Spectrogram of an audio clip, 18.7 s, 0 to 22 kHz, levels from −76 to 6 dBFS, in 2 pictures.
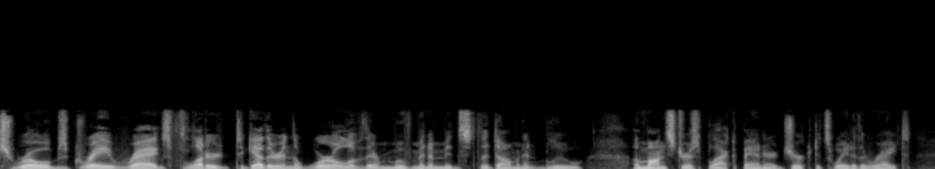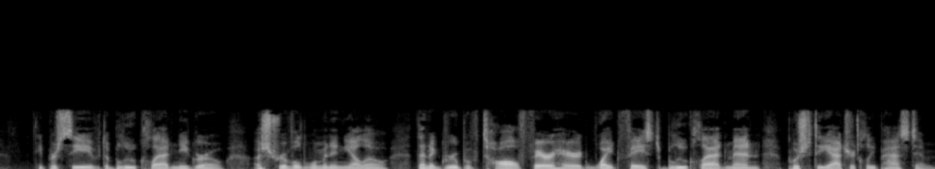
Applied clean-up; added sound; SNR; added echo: none; none; none; none.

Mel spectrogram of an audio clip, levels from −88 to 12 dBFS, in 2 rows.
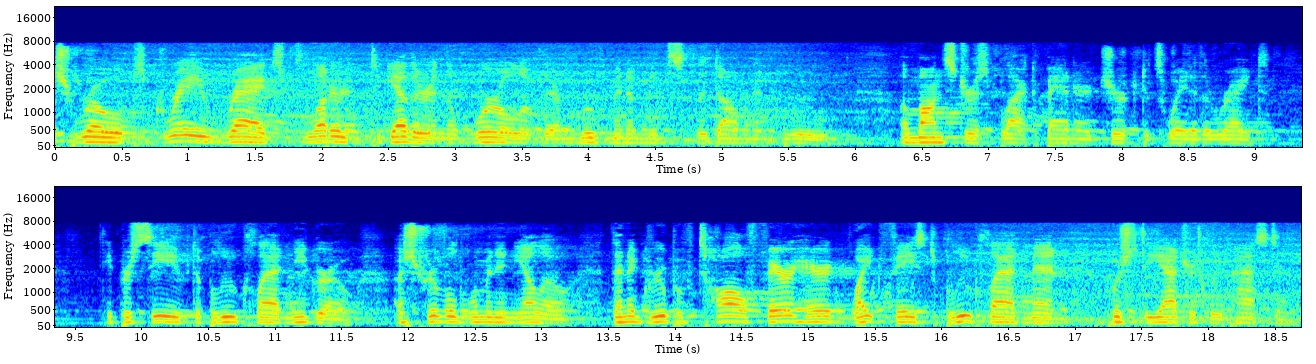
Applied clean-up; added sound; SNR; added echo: none; Train; 16 dB; reverberation time 1.9 s.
